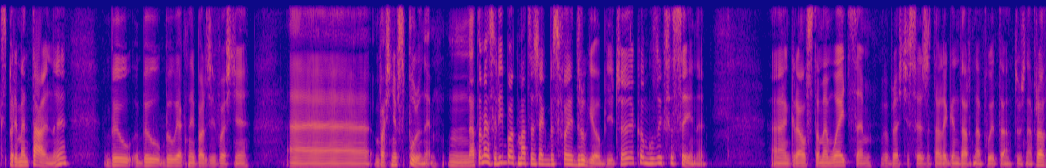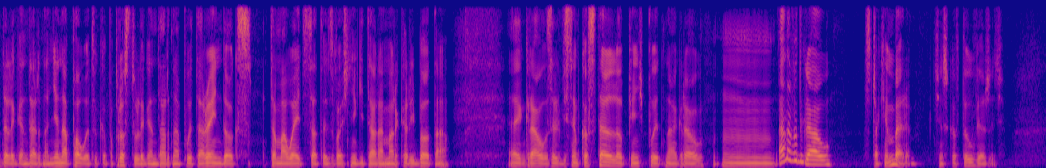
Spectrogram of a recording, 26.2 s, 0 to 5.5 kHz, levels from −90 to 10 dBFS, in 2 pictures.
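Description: Speech recording, no technical faults detected anywhere in it.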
